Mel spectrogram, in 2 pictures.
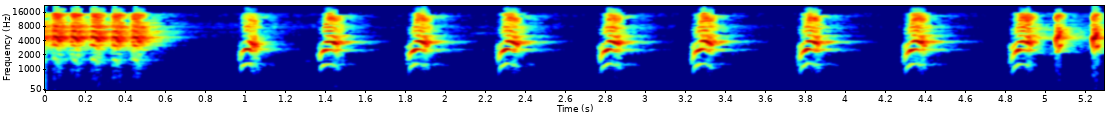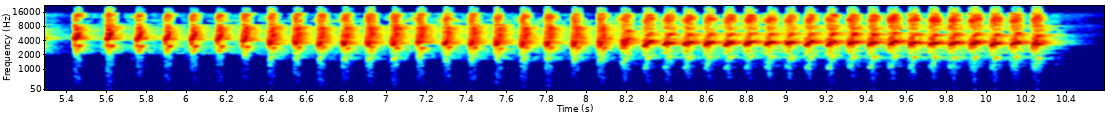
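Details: Lively cendet song opening with slow spaced harsh chips, then accelerating into a fast, continuous rattling trill of rapid notes that runs to the end.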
